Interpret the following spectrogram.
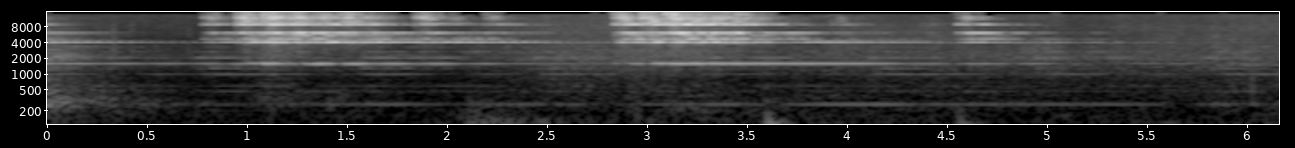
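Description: Altar bells rung at the elevation of the chalice during the consecration at Mass: a bright ring about a second in and another about three seconds in, each ringing on and fading, with a fainter shake near five seconds. Two low thumps follow, one in the middle and one at the end.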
